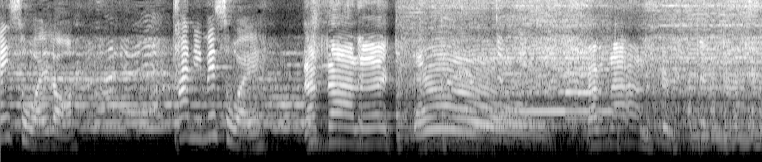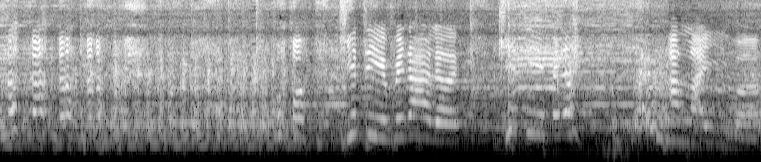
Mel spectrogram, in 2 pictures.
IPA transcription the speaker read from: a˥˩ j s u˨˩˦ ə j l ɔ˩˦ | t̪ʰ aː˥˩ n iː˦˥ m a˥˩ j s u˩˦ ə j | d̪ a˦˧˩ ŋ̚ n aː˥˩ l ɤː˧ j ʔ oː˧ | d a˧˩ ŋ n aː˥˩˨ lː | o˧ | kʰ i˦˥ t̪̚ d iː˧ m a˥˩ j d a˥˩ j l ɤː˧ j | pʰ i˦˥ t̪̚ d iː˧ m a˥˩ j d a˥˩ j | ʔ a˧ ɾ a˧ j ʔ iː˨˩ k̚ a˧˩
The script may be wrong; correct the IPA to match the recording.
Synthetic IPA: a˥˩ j s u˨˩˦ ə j l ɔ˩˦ | t̪ʰ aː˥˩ n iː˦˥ m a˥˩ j s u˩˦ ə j | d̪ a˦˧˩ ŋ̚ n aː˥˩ l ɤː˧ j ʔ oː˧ | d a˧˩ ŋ n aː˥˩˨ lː | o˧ | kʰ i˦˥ t̪̚ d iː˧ m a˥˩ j d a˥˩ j l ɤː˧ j | kʰ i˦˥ t̪̚ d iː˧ m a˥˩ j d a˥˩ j | ʔ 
